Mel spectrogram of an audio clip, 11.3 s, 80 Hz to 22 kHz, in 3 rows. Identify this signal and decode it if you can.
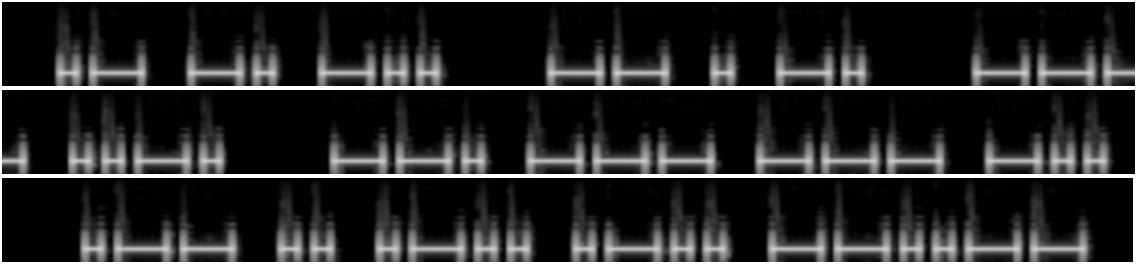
Morse code, heard as a keyed tone, about 22 wpm, 700 Hz. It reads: AND MEN OF GOOD WILL,
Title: Sentences from Top 1400 Words 22wpm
